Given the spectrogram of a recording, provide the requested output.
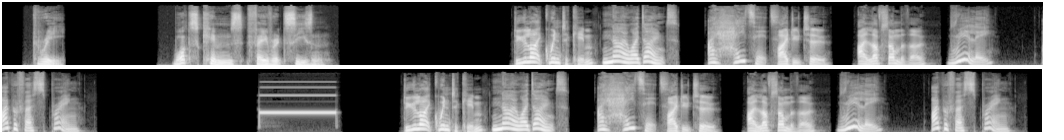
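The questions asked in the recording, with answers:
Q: What's Kim's favourite season?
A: spring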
